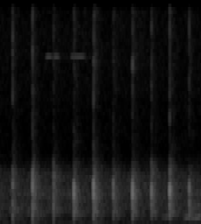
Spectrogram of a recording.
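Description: A quick, even run of about ten faint sharp clicks, roughly five a second.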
